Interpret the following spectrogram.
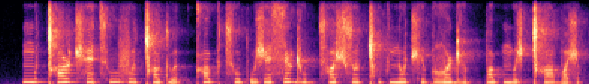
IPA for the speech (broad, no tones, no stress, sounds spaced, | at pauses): ŋʷ ə ǀʰ ɒ ɭ t͡ʃʰ ɛ t͡sʰ u f o l ǀʰ ɒ tʷ ə | kʰ ɒ kʷ t͡sʰ o kʷʼ ɛ ʃ ɛ s ɛ ɭ ɖʱ o b t͡sʰ ɒ ʃ s o l ǀʰ u kʷ n o t͡ʃʰ e kʷ ʁʷ ɛ ɖʱ ə pː ɒ kʷ ŋʷ e ʃ ǀʰ ɒ b ɒ ʃ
